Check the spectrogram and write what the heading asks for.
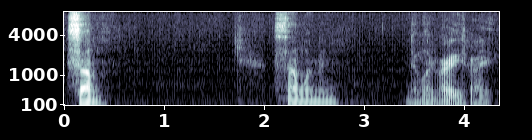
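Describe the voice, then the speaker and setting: A man's voice: extremely low pitch, lively intonation, slow, creaky, mellow, slightly rough. A young man hosting a podcast, telling a story in a casual, slangy way full of profanity. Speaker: podcast host.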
